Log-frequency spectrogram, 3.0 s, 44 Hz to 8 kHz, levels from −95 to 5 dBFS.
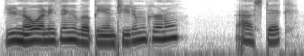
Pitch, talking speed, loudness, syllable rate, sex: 185 Hz, 195 wpm, -17 LUFS, 7.5 syllables/s, female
